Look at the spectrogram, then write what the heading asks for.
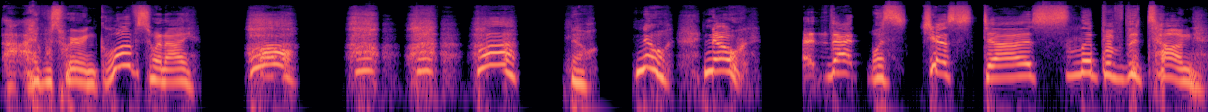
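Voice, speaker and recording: A man's voice: very high voice, big pitch swings, a little slow, sharp tone, no echo, clean studio sound, full character voice. A man voicing a nervous, self-loathing teenage schoolboy in a video game, with a stammering, hesitant and defensive delivery. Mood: panicked. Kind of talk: English video game voice acting.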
